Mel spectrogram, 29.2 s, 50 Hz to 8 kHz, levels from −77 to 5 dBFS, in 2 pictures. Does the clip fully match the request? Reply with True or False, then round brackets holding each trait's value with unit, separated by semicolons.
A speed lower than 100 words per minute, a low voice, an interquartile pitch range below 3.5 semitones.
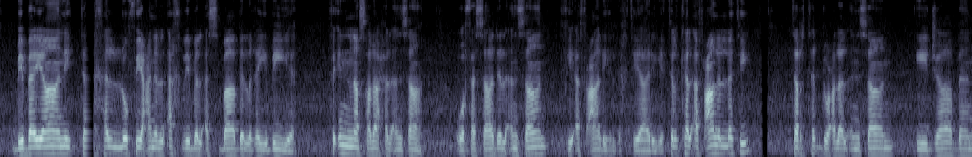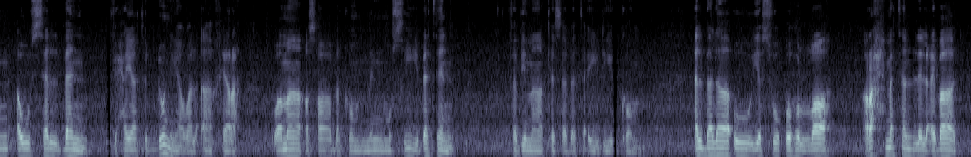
True (80 wpm; 115 Hz; 2.9 semitones)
